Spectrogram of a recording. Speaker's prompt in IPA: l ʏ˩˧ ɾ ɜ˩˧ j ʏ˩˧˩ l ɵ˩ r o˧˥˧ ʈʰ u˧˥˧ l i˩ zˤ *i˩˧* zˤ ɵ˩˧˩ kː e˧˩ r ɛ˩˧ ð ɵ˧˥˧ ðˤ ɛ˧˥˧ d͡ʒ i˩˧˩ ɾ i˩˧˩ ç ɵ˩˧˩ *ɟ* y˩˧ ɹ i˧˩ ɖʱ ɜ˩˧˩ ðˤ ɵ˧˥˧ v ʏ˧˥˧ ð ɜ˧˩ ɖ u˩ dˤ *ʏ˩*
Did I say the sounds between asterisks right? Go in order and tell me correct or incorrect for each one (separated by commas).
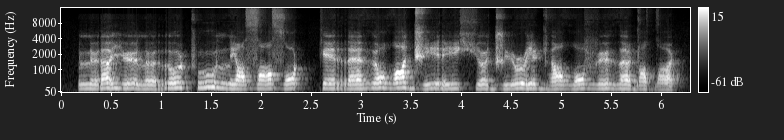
correct, incorrect, correct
